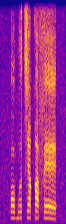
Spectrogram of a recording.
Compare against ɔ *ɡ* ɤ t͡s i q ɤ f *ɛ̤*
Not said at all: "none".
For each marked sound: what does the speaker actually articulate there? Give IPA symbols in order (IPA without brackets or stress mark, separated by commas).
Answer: b, ɛ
